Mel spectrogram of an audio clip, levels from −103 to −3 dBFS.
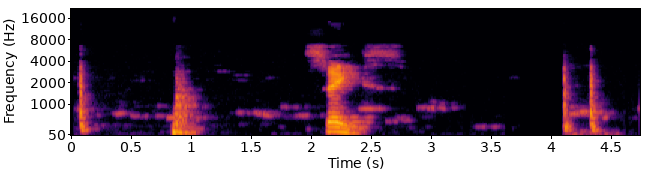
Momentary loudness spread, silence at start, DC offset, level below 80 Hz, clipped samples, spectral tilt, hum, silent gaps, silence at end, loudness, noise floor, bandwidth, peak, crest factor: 23 LU; 0.05 s; under 0.1%; -56 dBFS; under 0.1%; -5.5 dB/octave; none; 3.74-4.09 s; 0.35 s; -26 LUFS; -59 dBFS; 7.2 kHz; -6 dBFS; 26 dB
